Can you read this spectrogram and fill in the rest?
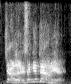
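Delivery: high, loud bickering yell; insistent shout. Acted. Spider husband orders missus down, insistent high shout.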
